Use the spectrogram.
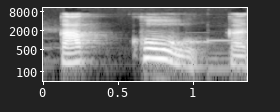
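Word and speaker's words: がっこう: 그럼 발음은 각코가 되겠죠.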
